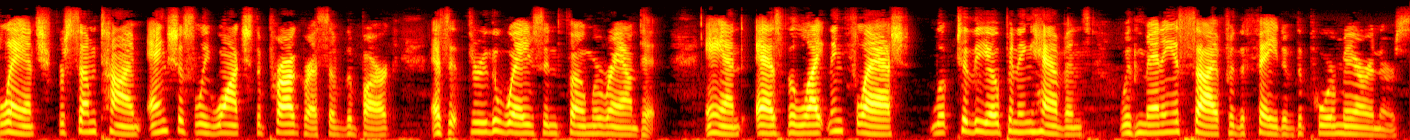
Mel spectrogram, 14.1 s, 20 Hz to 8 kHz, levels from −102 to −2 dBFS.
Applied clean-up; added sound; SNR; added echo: none; none; none; none.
